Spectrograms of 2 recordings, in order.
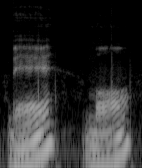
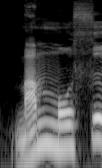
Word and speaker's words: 매머드: 매머드. 영어로는 이렇게 매머드 이렇게 하는데 독일식 발음으로는 맘모스 이렇게 하기도 해. 일본이나 독일은 맘모스. 그리고 영어, 미국과 영국에서는 매머드라고 불러. 우리가 외국 여행을 갈 때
